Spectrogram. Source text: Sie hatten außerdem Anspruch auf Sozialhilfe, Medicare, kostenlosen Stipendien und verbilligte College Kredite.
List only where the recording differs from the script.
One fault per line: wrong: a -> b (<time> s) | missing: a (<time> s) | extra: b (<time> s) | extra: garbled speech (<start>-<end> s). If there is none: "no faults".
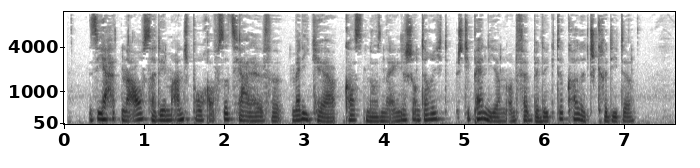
extra: Englischunterricht (4.0 s)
